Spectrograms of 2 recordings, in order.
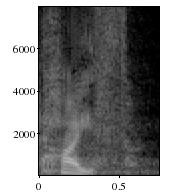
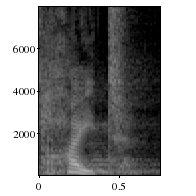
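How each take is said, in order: First: The word does not end with a T sound. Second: The word ends with a clear T sound. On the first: The speaker calls it wrong. "It is not height" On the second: The speaker calls it right. "Make sure you get that T in there"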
